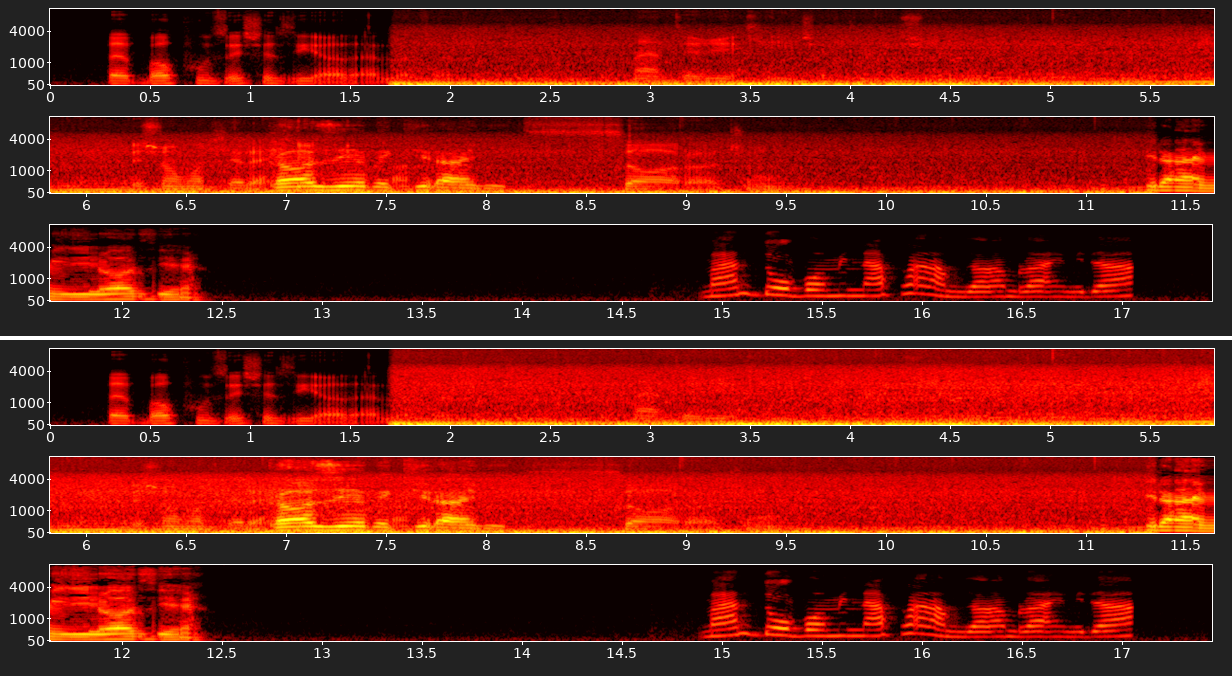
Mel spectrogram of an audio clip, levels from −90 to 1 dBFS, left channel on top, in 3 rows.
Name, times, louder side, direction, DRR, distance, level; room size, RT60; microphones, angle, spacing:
voice 1, 0.3-2.1 2.4-2.6 2.9-4.7 6.2-7.8 8.2-9.6, equal, 5° left, 2.3 m, -44 dB
sound 1, 1.7-11.4, right 3 dB, 35° right, 0.4 m, -31 dB
voice 2, 6.9-8.1 11.3-12.4, right 3 dB, 85° right, 1.0 m, -28 dB
voice 3, 14.9-17.1, right 2 dB, 15° right, 0.9 m, -43 dB
head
